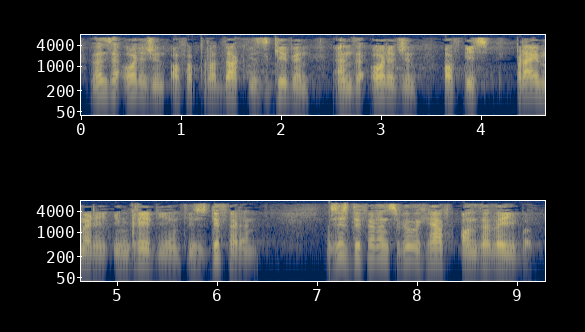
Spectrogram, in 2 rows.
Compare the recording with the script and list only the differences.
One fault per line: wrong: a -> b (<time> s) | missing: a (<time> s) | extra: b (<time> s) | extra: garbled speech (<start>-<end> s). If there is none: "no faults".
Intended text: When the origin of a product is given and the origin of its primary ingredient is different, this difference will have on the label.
no faults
